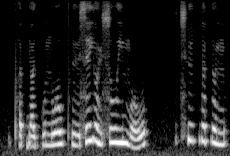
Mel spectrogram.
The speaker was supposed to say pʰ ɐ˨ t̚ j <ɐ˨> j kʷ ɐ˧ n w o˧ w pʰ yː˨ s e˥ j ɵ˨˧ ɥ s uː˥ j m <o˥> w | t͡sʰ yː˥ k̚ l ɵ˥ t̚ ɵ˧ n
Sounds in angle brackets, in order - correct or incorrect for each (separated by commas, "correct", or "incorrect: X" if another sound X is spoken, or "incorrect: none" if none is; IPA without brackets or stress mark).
correct, incorrect: o˨˥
